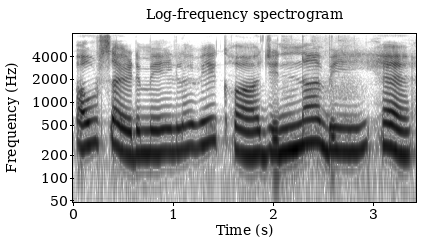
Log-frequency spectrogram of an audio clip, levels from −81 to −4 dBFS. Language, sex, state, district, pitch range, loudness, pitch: Hindi, female, Uttar Pradesh, Saharanpur, 220-265 Hz, -14 LUFS, 235 Hz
